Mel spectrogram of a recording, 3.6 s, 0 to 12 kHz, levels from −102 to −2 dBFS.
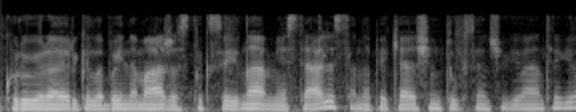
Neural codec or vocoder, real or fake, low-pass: none; real; 7.2 kHz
